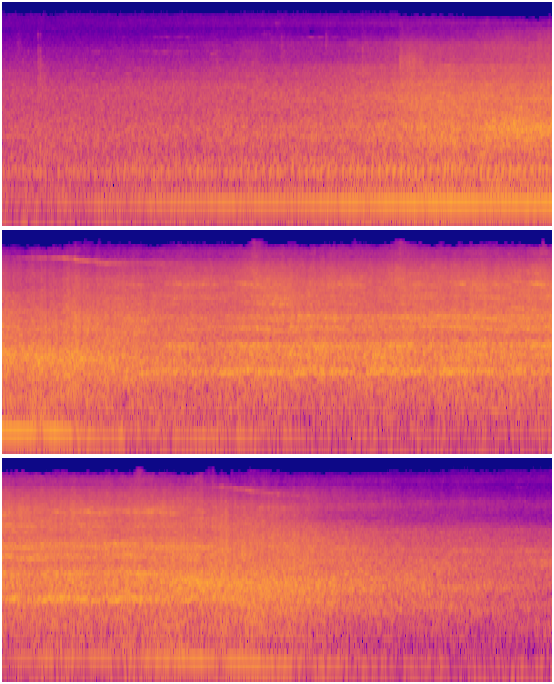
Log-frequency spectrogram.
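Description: Intercity express passenger train running through the station at speed without stopping. Its rumble builds as it approaches, stays loud for about ten seconds as the coaches rush past, and fades near the end. A low steady hum is heard as it comes in and again briefly as the far end passes.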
